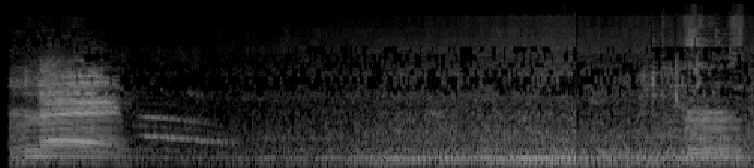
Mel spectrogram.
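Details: Domestic cattle, a calf and its family calling to one another: one loud, rich harmonic moo lasting under a second, then a long, low droning moo underneath quiet background noise, with a brief burst of noise near the end.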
